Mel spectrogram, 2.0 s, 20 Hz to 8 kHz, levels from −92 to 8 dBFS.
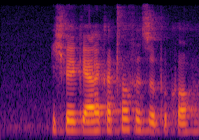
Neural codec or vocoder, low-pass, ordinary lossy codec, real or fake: none; 7.2 kHz; none; real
